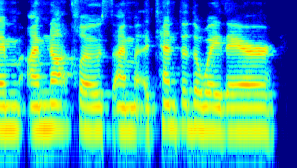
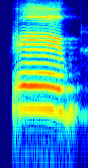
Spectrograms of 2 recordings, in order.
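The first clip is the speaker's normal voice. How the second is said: laughing; 10 semitones higher, 7 dB louder than usual. Real, not acted. Reads funny comment, laughs.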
